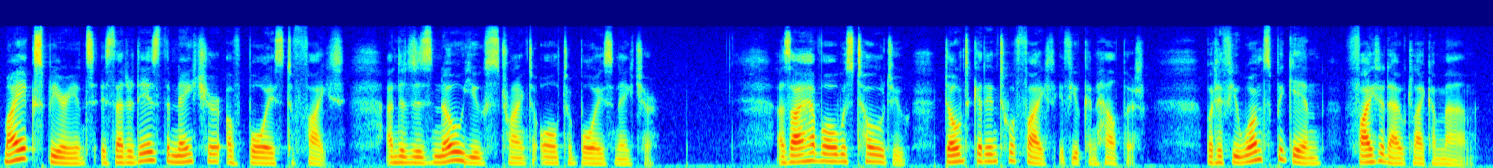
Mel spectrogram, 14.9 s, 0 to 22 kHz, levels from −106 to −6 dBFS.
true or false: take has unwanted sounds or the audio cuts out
false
